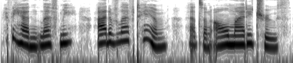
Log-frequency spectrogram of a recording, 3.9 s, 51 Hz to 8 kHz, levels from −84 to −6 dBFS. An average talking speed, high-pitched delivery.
Yes: average, 185 wpm; high, 235 Hz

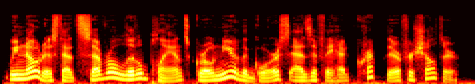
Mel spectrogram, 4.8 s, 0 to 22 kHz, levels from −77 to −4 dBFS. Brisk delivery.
Yes: fast, 225 wpm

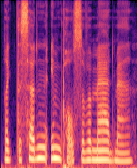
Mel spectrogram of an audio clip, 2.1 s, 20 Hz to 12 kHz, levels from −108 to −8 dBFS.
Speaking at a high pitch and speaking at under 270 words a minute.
Yes: high, 195 Hz; fast, 205 wpm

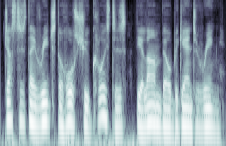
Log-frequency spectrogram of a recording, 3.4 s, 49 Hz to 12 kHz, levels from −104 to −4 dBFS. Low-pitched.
Yes: low, 110 Hz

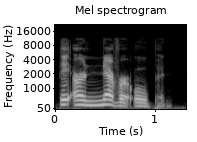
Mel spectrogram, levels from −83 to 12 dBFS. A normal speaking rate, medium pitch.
Yes: average, 185 wpm; medium, 180 Hz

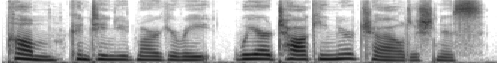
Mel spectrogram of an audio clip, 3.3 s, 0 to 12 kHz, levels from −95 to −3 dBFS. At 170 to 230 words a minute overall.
No: average, 145 wpm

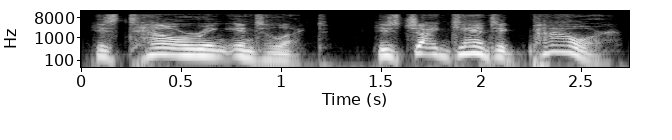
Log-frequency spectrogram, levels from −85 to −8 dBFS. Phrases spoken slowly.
Yes: slow, 130 wpm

